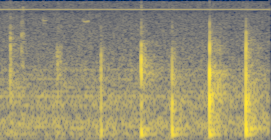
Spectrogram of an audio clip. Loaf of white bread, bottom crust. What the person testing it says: Sounds hollow? That means it's done.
